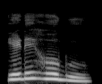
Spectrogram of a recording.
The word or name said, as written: ಎಡೆಹೊಗು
